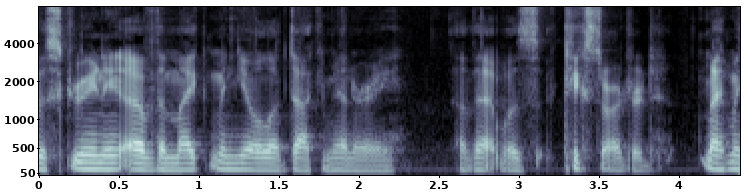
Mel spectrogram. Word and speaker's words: Mignola: I didn't know anything about Mike Mignola, really.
